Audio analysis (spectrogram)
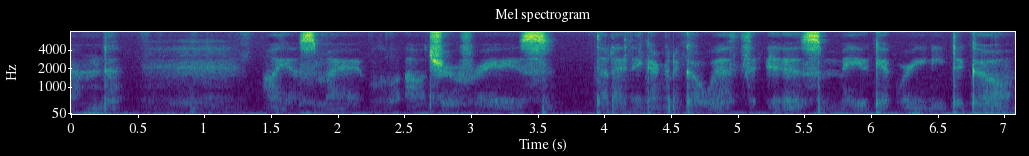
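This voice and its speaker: The speaker is whispering. The pace is moderate. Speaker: ASMR creator and writer. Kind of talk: ASMR whispered chatty talk to camera. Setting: low-budget, as if lying in bed talking. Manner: whispering, chatty, rambling.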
